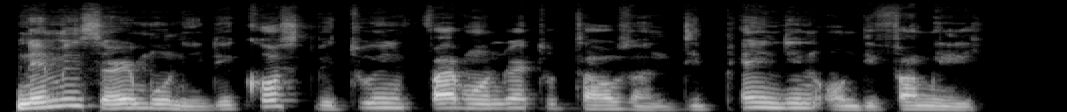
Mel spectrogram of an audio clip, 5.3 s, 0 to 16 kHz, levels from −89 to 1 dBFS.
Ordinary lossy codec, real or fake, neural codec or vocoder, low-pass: none; real; none; 14.4 kHz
